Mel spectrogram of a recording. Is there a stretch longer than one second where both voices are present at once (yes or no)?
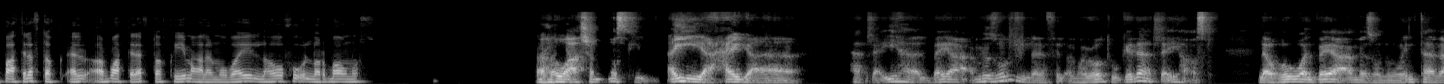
no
